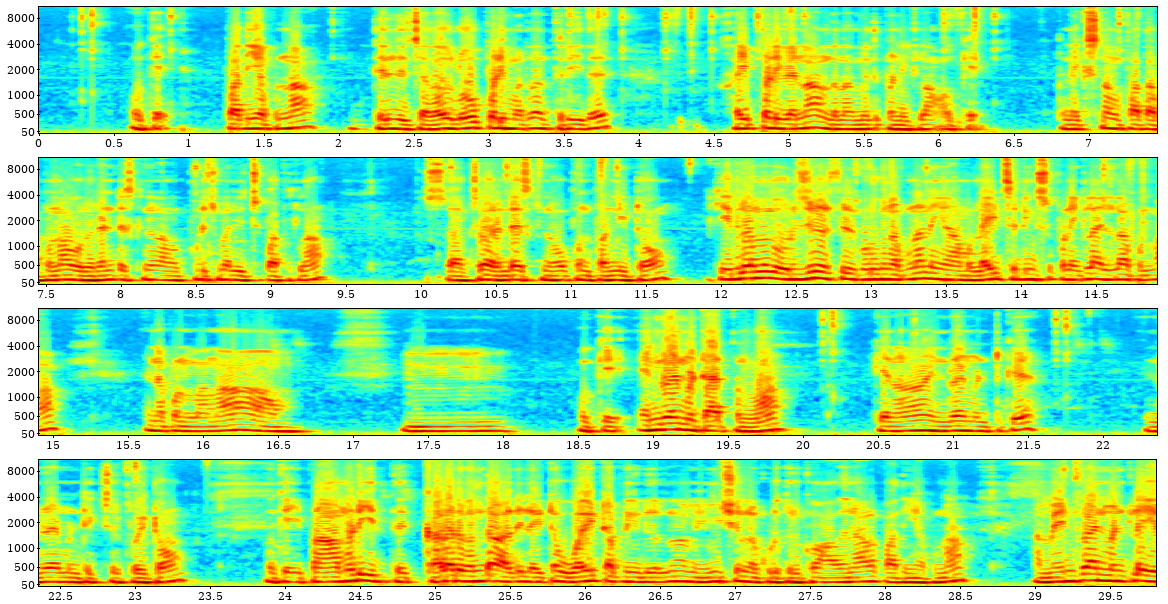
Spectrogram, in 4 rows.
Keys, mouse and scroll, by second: 0.0 click, 0.5 click, 1.1-9.1 middle drag, 9.1 click, 10.4-21.7 ctrl+middle drag, 23.5-29.8 drag.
